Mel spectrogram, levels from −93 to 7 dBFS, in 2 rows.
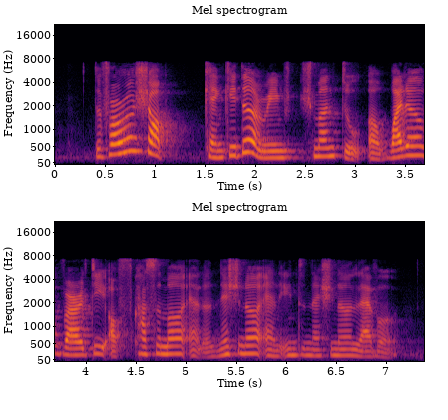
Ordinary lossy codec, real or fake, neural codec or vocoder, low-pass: none; fake; codec, 16 kHz, 8 kbps, FunCodec, trained on Chinese and English, 25 frames a second; 7.2 kHz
